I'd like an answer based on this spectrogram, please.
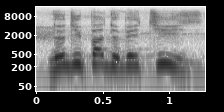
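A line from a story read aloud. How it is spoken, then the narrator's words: Sneering laugh. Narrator (French): ricana Paf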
